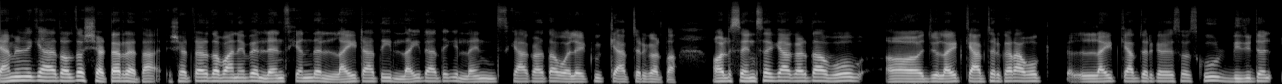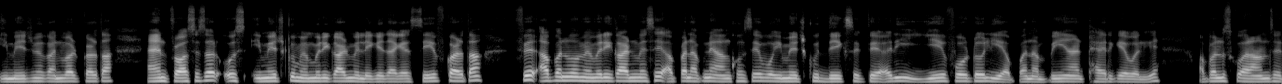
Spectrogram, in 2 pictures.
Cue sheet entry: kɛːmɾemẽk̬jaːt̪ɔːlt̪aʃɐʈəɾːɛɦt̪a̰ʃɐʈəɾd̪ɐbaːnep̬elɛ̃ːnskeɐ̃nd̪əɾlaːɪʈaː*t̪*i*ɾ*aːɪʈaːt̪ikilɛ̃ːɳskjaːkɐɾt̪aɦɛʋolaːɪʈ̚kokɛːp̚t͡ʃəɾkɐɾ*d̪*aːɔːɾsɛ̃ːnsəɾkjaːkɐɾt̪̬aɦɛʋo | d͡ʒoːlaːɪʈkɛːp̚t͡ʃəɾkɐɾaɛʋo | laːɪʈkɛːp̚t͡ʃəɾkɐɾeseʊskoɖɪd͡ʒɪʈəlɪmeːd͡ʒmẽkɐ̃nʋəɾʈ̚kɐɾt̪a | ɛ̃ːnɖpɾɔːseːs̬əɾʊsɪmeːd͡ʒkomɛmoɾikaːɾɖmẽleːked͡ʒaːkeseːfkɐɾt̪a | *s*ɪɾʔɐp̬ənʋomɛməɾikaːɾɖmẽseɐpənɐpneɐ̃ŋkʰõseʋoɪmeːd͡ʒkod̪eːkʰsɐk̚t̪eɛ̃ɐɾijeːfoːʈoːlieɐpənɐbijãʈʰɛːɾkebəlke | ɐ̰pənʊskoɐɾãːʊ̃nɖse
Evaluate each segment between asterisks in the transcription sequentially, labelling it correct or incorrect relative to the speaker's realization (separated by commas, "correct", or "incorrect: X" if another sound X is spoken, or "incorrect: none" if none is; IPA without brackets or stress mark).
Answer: correct, incorrect: l, incorrect: t̪, incorrect: f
